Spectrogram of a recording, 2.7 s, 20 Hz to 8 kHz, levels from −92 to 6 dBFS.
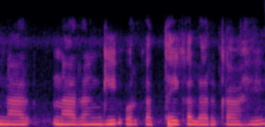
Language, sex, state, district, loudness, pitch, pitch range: Hindi, female, Bihar, East Champaran, -32 LUFS, 215 Hz, 210-225 Hz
